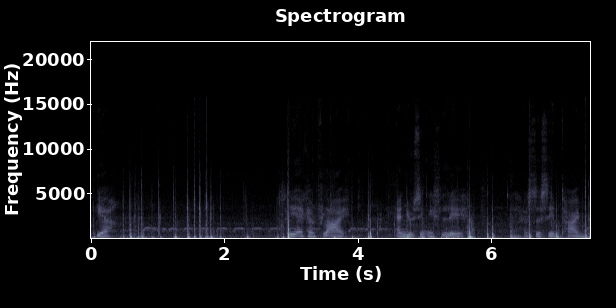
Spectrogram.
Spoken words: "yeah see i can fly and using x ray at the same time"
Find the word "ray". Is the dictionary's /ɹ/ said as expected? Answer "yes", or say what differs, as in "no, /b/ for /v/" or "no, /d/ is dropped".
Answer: no, /l/ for /ɹ/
